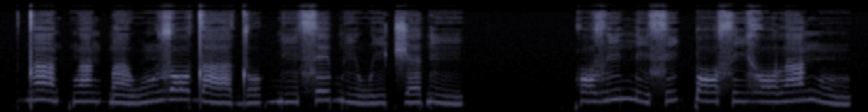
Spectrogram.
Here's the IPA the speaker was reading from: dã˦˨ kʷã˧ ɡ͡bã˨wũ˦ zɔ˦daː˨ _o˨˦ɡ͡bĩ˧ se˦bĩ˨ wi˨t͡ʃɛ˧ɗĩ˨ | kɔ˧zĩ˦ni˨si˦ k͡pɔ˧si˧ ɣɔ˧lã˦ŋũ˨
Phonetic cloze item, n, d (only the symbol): d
